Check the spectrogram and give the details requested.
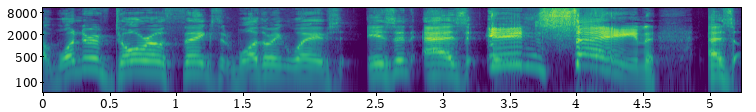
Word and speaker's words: Wuthering: ungrateful it's weing not withering okay channel so I got into the withering waves it's weing okay and I'm going to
